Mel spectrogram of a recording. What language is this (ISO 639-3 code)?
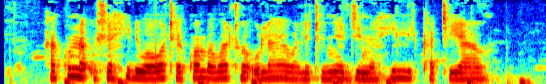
swa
